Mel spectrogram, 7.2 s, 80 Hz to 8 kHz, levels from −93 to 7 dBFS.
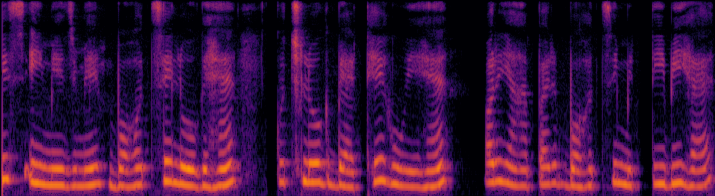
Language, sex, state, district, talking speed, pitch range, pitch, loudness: Hindi, female, Jharkhand, Sahebganj, 170 wpm, 240-285 Hz, 255 Hz, -27 LUFS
